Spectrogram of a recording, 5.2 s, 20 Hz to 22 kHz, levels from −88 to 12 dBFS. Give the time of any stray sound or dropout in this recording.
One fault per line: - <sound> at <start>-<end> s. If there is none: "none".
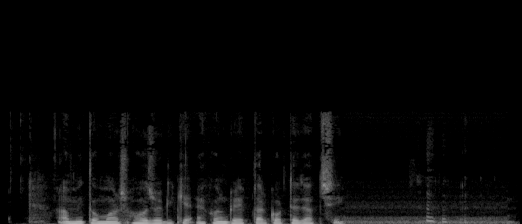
- laugh at 4.1-5.0 s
